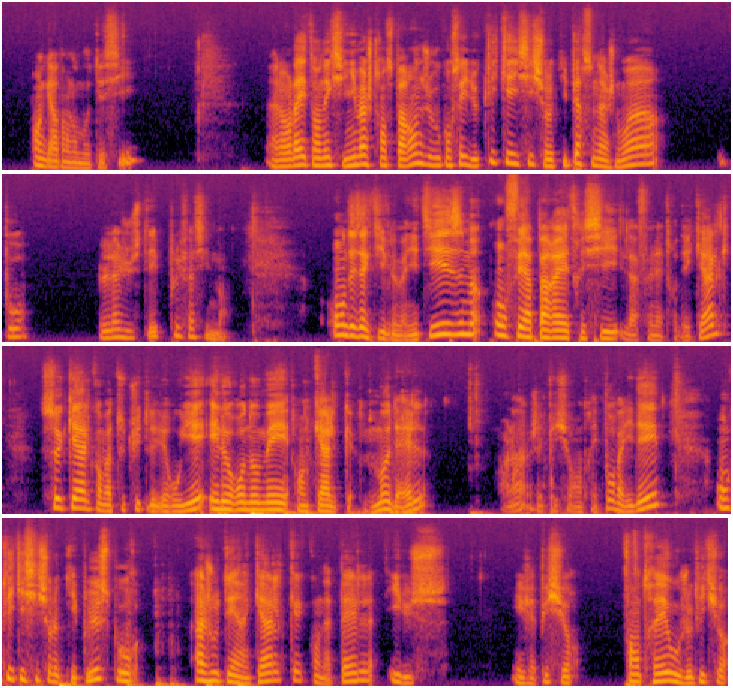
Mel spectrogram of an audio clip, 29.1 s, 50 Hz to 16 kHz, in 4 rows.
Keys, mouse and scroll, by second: 0.3 click, 2.3 click, 6.0-9.1 drag, 10.7 click, 12.1 click, 13.0 click, 15.4 click, 16.2 click, 17.2-19.1 typing, 19.3 Return, 21.9 click, 22.9-24.7 typing, 28.1 Return.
